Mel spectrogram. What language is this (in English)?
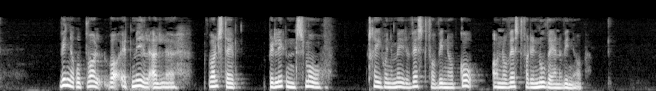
Danish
